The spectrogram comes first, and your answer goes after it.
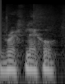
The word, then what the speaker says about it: reflejo: Yeah, because the J is like in Spanish is like almost not pronounced. So that's why I said reflejo.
